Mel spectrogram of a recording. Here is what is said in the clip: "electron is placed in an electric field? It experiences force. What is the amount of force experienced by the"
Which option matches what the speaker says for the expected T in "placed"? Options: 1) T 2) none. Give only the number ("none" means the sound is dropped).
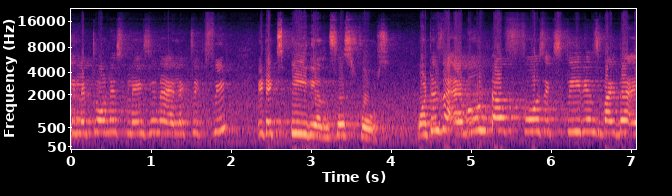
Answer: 2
